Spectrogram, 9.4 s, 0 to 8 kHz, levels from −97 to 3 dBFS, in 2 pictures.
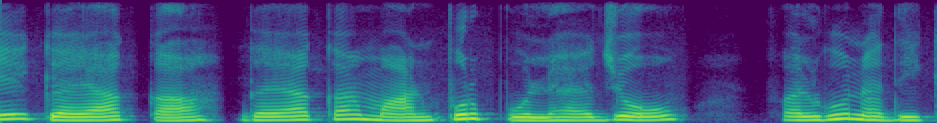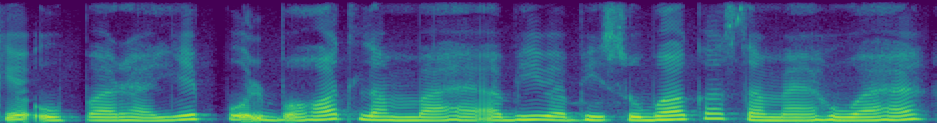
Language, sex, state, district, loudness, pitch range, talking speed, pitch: Hindi, female, Bihar, Gaya, -16 LUFS, 210-250 Hz, 165 wpm, 225 Hz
